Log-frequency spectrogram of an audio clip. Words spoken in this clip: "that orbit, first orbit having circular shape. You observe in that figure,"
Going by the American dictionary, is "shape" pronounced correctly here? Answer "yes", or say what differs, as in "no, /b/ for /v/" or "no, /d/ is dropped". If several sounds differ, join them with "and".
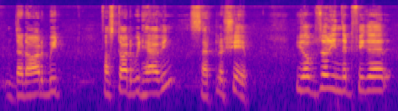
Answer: yes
